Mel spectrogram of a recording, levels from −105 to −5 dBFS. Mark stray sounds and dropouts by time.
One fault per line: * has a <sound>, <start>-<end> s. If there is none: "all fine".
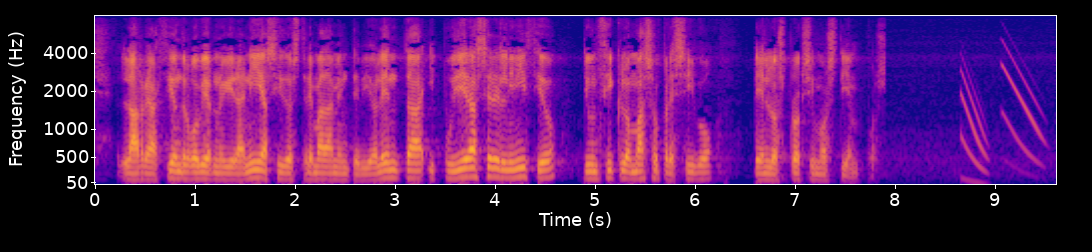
* has a chirp, 8.6-9.5 s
